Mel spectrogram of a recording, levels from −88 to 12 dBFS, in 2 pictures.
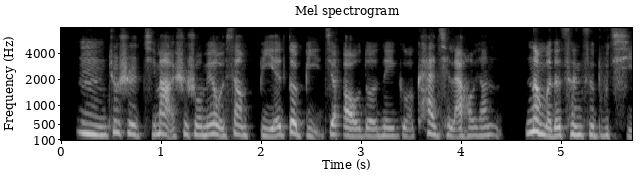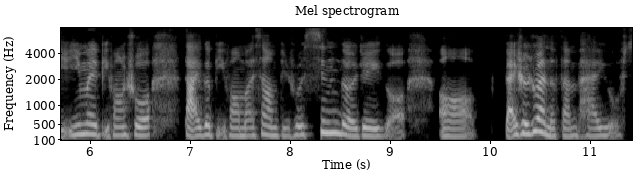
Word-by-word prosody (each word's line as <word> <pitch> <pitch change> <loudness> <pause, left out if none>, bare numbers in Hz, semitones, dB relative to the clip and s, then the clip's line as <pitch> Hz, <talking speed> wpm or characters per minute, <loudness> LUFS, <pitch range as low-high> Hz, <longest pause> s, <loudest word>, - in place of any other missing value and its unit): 嗯， 250 -5 +5
就 290 +5 -1
是 250 -4 +1
起 235 +2 -9
码 260 0 +4
是 - - -1
说 230 -1 -1
没 225 - +1
有 245 -5 +2
像 220 +1 -2
别 205 0 0
的 250 +6 +5
比 210 -4 -9
较 215 -4 0
的 195 -1 -4
那 200 0 -4
个， 200 -1 -9
看 260 0 -1
起 225 +1 -6
来 200 0 +3
好 210 +1 -6
像 215 0 -7 0.2
那 310 +3 +8
么 230 -8 +5
地 210 - +5
参 230 +1 +1
差 230 - -2
不 210 0 -7
齐。 190 -4 -7
因 245 +2 -1
为 255 -2 +2
比 230 - -8
方 220 0 -5
说 215 -1 +1 0.3
打 - - +3
一 - - -1
个 235 - +2
比 - - -12
方 205 -1 -5
吧， 200 - -5
像 215 0 -3
比 200 - -10
如 200 - -10
说 225 +1 -2
新 280 +4 +3
的 215 -7 +1
这 200 -1 0
个， - - -10 0.3
呃， 190 -1 -6 0.3
白 220 - +4
蛇 260 +1 +5
传 305 -5 +5
的 195 - -2
翻 200 0 -7
拍 205 -2 -7
有 215 +3 -7
220 Hz, 295 characters per minute, -25 LUFS, 205-240 Hz, 0.3 s, 那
